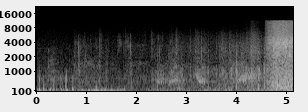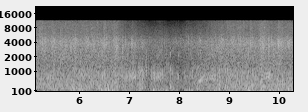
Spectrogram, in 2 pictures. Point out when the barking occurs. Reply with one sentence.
You can't hear the barking here.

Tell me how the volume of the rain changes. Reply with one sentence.
The loudness of the rain goes down, then up.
